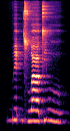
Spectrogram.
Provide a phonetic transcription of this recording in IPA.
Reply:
be˦ʔd͡zwa˦t̪ju˥˧

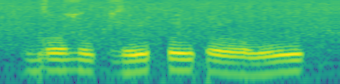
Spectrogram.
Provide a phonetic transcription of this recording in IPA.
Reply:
ɡo˧zu˨pzĩ˧ kʷĩ˧k͡poː˨ lĩ˦

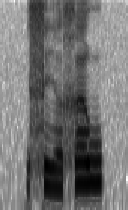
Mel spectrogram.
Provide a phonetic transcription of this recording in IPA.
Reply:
si̤˨˩ə̯xə˧w

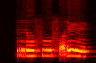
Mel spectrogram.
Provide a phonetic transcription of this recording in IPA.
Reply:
rofu fɔ̰ɾø

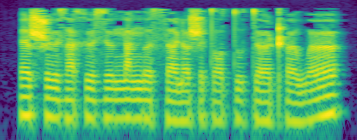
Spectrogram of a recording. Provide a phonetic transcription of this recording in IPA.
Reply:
ɛʂʏ zaxʏ zøŋaŋə sɐɳɐʂɪtɔ tutœʈʰœ wœ

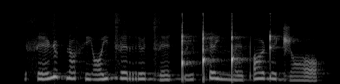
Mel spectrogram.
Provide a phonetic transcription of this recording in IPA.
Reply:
seɳypɳɔs jɔjd͡zery d͡ze ɡ͡ǃyǃʼej ŋ͡ǃepʼɔʊ̯ɖe d͡ʒɔ

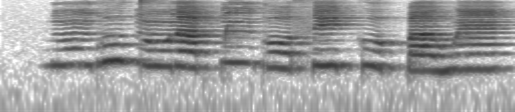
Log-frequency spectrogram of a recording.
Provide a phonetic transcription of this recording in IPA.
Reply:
ɡɔ̃˦ ɡo˦dɔ̃˧ ɾa˧k͡pĩ˦ ɡɔ˧se˦ko˦˨ k͡pa˧wɛ̃˦

